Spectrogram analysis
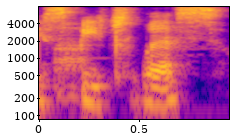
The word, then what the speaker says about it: speechless: with the correct words now when we say speechless we usually say it with the it sound I set schwa kind of has that soft tone to it it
